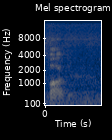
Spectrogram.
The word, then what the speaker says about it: Wagner: But the result is, you know, when you see Wagner, it's pronounced Wagner. Right? Wagen, your car, you know, is your Wagen, right?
